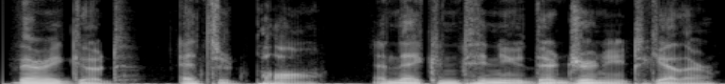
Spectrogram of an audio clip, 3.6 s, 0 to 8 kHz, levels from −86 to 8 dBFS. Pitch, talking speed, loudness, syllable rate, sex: 85 Hz, 165 wpm, -18 LUFS, 5.7 syllables/s, male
